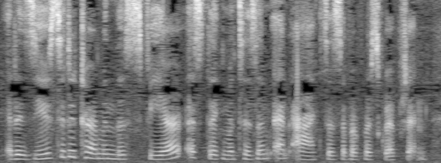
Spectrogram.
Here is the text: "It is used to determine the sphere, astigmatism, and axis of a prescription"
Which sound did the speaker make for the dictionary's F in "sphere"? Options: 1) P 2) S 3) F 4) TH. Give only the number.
3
